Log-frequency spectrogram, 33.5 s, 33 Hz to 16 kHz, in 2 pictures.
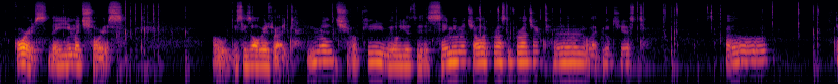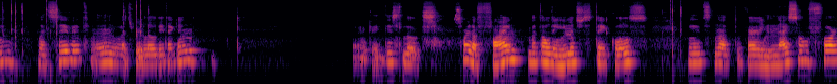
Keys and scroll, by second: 9.5 shift+Left, 11.5 shift+super+c, 12.1 super+c, 12.2 super+Down, 14.7 super+Left, 14.8 super+v, 15.4 super+Down, 17.4 super+Left, 17.7 super+v, 18.4 super+s, 19.1 super+Tab, 20.9 super+r, 31.6 super+Tab.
